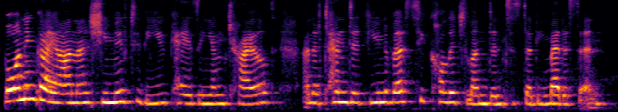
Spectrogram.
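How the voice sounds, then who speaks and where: A woman's voice: sits high, brisk. A woman narrating a scripted introduction, reading aloud with a few small stumbles. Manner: read-aloud, slight stumbles.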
